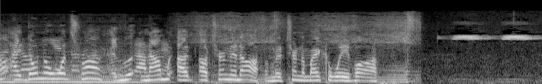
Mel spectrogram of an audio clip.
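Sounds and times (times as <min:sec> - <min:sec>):
speech: 0:00.1 - 0:04.3
smoke alarm going off: 0:02.0 - 0:05.4.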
